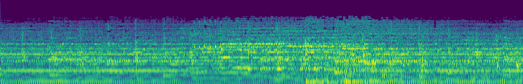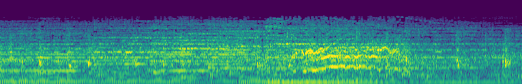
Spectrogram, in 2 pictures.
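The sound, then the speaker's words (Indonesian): A horse neighs loudly, with a long whinny that rises and falls near the end, over a steady low rumble and faint hoof clatter. No one speaks. “Enak menunggang kuda.”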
